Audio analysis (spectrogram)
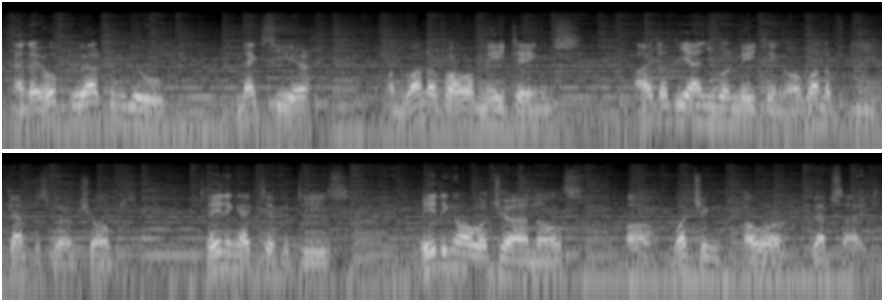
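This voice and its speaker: A man in his sixties, formally presenting a medical society outdoors in front of a convention center, measured and a little hesitant. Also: medium pitch. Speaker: society chairman presenting the organization. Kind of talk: scripted promotional address. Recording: speech over background music. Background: background music.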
